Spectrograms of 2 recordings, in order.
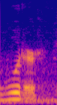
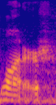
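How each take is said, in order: First: It is said in a Philadelphia accent. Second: It is said in a standard accent.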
